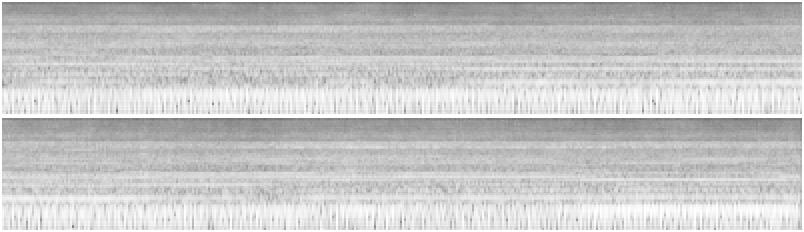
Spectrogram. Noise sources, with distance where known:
unidentified powered saw, near

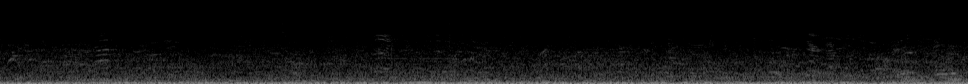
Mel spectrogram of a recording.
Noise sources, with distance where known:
person or small group talking, far

